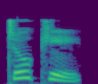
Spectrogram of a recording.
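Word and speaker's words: Tokei: During the early Meiji period, the city was sometimes called Toke, an alternative pronunciation for the same characters representing Tokyo, making it a kanji homograph. Some surviving official English documents use the spelling Toke. However, this pronunciation is now obsolete.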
